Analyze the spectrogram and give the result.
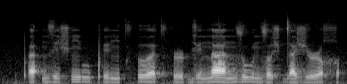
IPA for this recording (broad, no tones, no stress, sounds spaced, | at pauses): pʼ a ʔ n z i ʃ ŋ u pʼ e ŋ t͡sʼ ɤ ɐ̯ t͡sʼ ə˞ ɡ e n a n z u n z ɔ ʃ d a ʒ ə˞ χ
